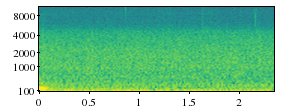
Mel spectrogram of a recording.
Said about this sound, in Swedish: Ja, nu regnar det. Ja, men det, det, ser inte ut som att det kommer några så här riktigt stora moln utan det känns som att det stannar vid den här eh, mängden.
